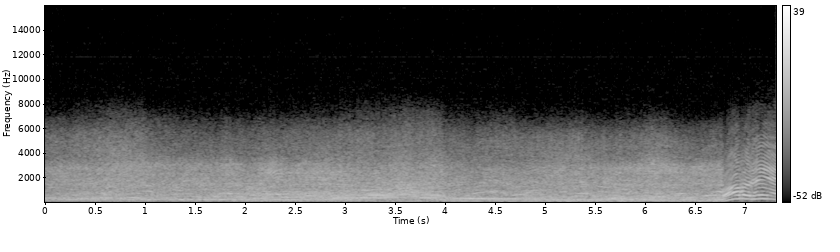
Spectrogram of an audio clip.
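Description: Race cars roar around the dirt oval at Cottage Grove Speedway in a 1991 battle for the lead, a dense continuous engine drone with a sharp rising whine of a car passing close near the end, under a commentator's voice.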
